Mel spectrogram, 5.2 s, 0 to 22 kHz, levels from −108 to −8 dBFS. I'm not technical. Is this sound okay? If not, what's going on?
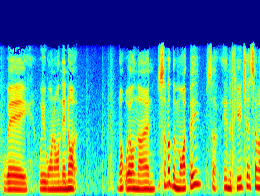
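Yes, this speech sounds fine; nothing here needs fixing.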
